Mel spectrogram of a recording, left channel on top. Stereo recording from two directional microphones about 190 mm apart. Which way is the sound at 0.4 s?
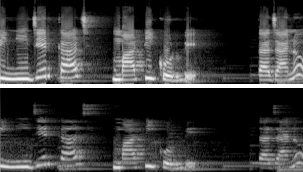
40° left (ahead or behind).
